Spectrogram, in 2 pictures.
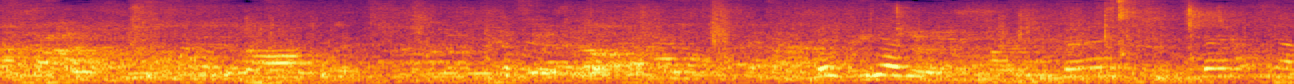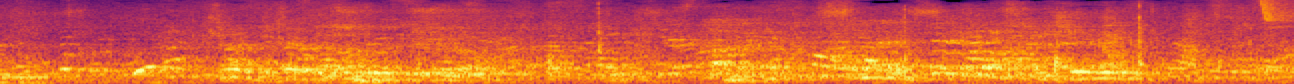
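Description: A crowd of young people chatter in a large echoing hall.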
